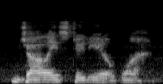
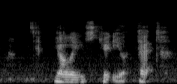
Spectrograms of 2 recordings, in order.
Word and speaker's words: jollestudio1: But he's in Sweden, his videos are in English, and well, Americans might pronounce his channel name Jolly Studio 1, but it's actually pronounced Jolly Studio Et, if I remember correctly.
